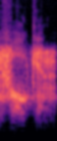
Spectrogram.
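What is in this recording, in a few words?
"Vulcan", English; USA; AirDefence; DCS; Allied Flight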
